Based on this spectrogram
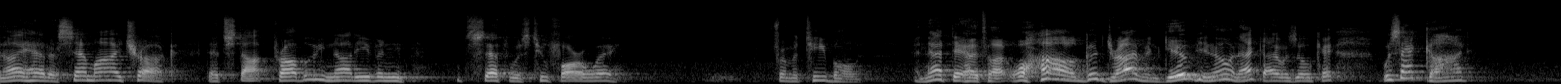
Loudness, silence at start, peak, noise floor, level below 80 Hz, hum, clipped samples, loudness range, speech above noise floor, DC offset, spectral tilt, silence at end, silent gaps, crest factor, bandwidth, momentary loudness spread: -30 LUFS; 0 s; -10 dBFS; -62 dBFS; -86 dBFS; none; under 0.1%; 9 LU; 33 dB; under 0.1%; -6 dB/octave; 0.9 s; none; 20 dB; 13.5 kHz; 16 LU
